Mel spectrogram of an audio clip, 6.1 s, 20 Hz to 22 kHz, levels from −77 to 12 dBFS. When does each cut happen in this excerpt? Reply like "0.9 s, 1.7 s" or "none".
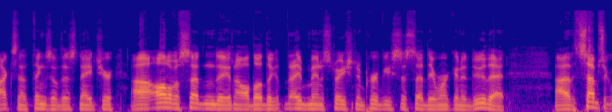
1.2 s, 2.3 s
